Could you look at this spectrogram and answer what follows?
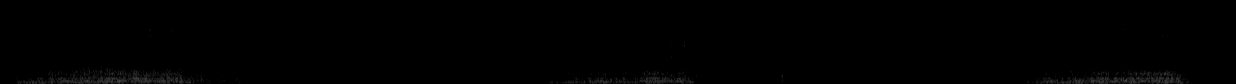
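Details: Two sleepers, one of them a dad, give soft, rough snores repeating about every five seconds; ordinary snoring.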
